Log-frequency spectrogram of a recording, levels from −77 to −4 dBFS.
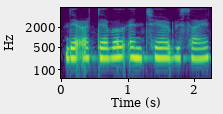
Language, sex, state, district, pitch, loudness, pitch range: English, female, Arunachal Pradesh, Longding, 235 Hz, -15 LUFS, 235-240 Hz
